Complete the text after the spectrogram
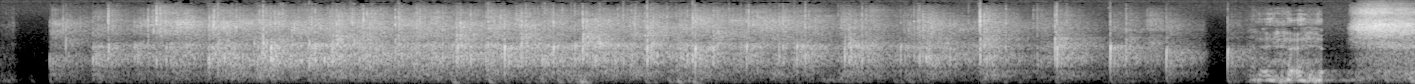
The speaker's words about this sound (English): So perhaps we can just give her a round of applause as she comes up.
